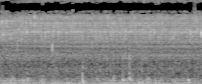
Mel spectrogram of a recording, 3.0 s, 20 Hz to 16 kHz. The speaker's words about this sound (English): This is now really hot water. Very, very, very hot water. Okay. That was, again, 3 minutes in there. Pour that directly under.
